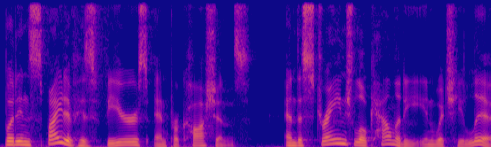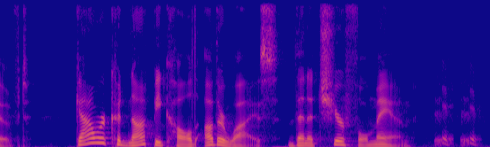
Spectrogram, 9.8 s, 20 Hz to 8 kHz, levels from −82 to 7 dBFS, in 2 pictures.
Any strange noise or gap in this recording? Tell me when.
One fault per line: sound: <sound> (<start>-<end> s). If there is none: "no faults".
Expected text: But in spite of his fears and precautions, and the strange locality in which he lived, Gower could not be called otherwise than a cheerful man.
sound: laugh (9.2-9.7 s)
